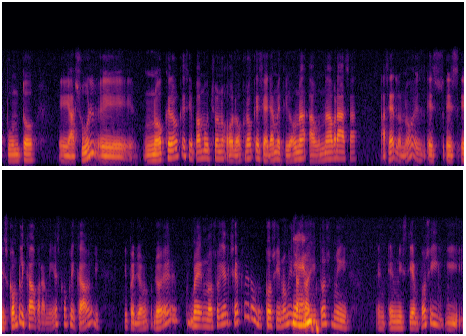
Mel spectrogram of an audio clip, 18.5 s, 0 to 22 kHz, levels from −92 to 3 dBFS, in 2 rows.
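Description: No technical faults can be heard in this speech recording, which carries the ordinary signature of a call path: nothing above 8 kHz, and the coding texture of a wideband call codec that fits Opus at 24 kbps.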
